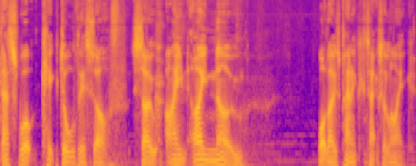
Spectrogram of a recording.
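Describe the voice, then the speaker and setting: Over music in the background, a man with an English accent speaks very slowly in a fairly low voice, his intonation lively and his loudness very even. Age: 60s. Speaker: podcast host. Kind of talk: casual chat.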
